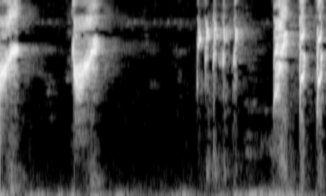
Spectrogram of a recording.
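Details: Caged long-tailed shrike kept to provoke silent birds, giving two loud harsh swooping notes, a pause, then rapid high trills and chips.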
